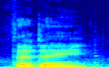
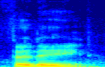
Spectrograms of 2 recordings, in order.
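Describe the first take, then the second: First: The R sound in thirteen is left out. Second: The same.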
